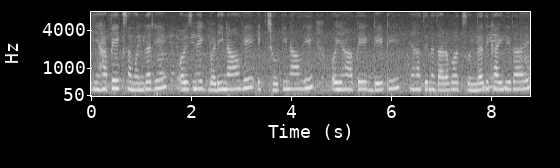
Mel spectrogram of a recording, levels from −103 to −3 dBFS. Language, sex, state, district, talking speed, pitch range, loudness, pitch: Kumaoni, female, Uttarakhand, Tehri Garhwal, 205 wpm, 245-270 Hz, -21 LUFS, 255 Hz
